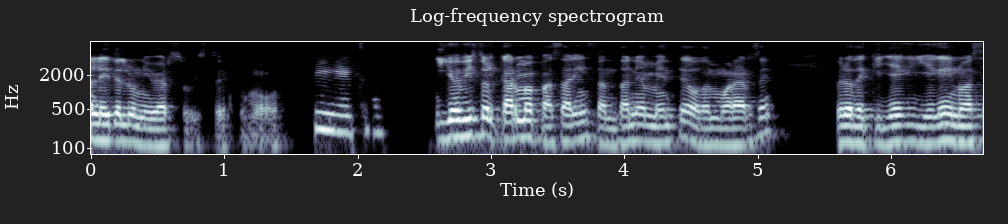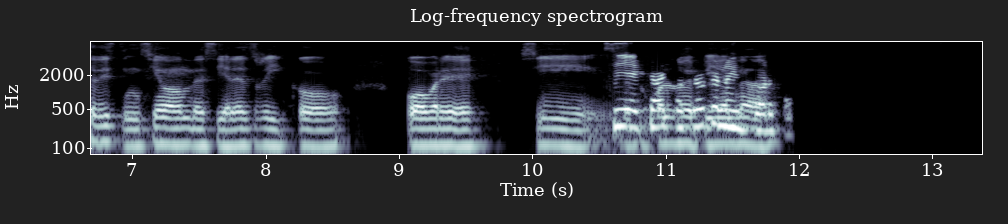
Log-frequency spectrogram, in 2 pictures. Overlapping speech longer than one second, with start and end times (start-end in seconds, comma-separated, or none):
10.5-11.9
